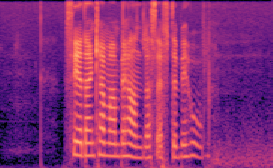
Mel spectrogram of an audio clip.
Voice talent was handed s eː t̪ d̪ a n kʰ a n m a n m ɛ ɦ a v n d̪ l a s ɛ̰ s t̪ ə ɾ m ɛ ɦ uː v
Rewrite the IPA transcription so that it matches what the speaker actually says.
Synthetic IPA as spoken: s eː d̪ a n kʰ a n m a n b ɛ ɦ a n d̪ l a s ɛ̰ f t̪ ə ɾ b ɛ ɦ uː v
